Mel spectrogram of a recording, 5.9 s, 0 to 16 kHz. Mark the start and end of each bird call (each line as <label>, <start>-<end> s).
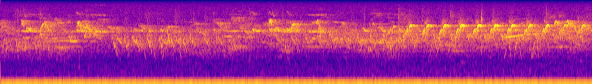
Omao (Myadestes obscurus), 0.0-0.7 s
Warbling White-eye (Zosterops japonicus), 0.1-1.1 s
Iiwi (Drepanis coccinea), 0.4-0.9 s
Omao (Myadestes obscurus), 1.0-2.6 s
Warbling White-eye (Zosterops japonicus), 2.2-3.3 s
Iiwi (Drepanis coccinea), 2.7-4.0 s
Omao (Myadestes obscurus), 3.5-5.5 s
Hawaii Amakihi (Chlorodrepanis virens), 3.7-5.9 s
Warbling White-eye (Zosterops japonicus), 5.4-5.8 s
